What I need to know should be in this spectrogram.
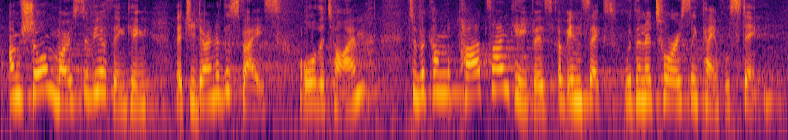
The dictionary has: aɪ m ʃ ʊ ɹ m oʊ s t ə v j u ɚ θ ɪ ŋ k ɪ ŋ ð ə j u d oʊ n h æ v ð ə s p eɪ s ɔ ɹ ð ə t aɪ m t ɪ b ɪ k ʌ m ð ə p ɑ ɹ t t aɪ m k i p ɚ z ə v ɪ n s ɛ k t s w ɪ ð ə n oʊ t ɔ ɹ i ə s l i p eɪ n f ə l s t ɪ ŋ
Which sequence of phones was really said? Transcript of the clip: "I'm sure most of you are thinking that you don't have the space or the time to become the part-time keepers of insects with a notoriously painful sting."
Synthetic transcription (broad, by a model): aɪ m ʃ ʊ ɹ m oʊ s t ə v j ɚ θ ɪ ŋ k ɪ ŋ ð ə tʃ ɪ d oʊ n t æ v ð ə s p eɪ s ɔ l ð ə t aɪ m t ɪ b ɪ k ʌ m ð ə p ɑ ɹ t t aɪ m k i p ɚ z ə v ɪ n s ɛ k t s w ɪ ð ə n oʊ t ɔ ɹ i ə s l i p eɪ n f ə l s t ɪ ŋ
